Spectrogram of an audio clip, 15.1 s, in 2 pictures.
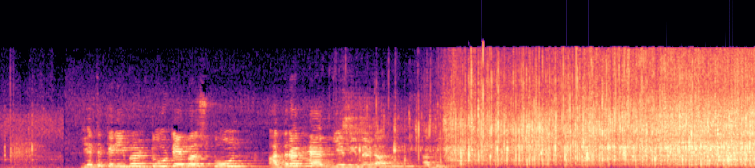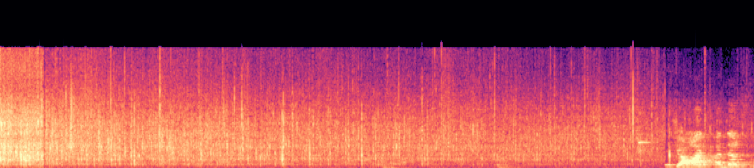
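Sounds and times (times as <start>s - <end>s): garlic and ginger sizzling in oil: 3.1s - 15.0s.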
